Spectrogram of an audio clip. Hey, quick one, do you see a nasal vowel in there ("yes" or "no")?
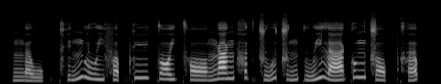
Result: no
